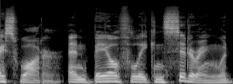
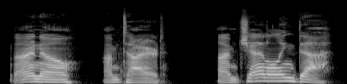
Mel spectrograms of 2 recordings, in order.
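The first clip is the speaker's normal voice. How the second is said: plain reading voice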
